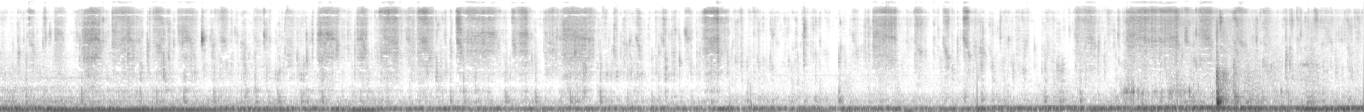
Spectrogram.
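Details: Whole family of pet common marmosets eating apple together, a dense run of wet, crunchy chewing and smacking noises repeating rapidly and unevenly over a steady low hum, with a sharp click near the end.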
